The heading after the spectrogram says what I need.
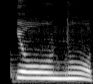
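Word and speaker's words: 氷嚢: Hyono だって。Okay, it is Hyono. Okay. God, that's too hard to pronounce.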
